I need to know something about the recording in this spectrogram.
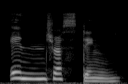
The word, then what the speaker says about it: interesting: So we drop that E, the one in the 3rd syllable. Exactly. That internal E sound goes, think of it like swallowing that syllable entirely, or just sliding right over the T.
